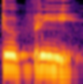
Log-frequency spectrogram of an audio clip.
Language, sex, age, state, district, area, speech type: Bodo, female, 30-45, Assam, Kokrajhar, urban, spontaneous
